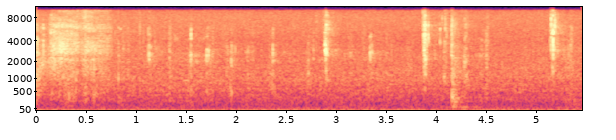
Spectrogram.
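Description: Eating close to the microphone: a bite into a foil-wrapped Spam, tuna and kimchi rice burger, then chewing with scattered wet mouth clicks.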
